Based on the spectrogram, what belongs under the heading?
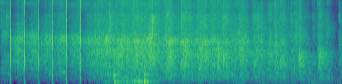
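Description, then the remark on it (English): A church audience breaks into steady morning applause to welcome guest preacher Dr. Jonathan Pennington, opening with a few sharp, evenly spaced claps before swelling into a dense, sustained wash of clapping that fades out at the end. “And so by your applause this morning, can we thank God and welcome Dr. Jonathan Pennington.”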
